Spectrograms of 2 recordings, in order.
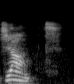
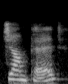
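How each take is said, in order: First: The ending is said as a short t sound. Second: The ending is said as an extra syllable. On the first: The speaker calls it right. "Yes, good" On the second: The speaker calls it wrong. "this is not jumped"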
